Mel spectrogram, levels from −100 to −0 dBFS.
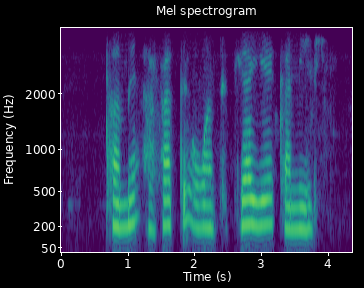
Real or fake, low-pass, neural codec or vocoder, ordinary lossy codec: fake; 3.6 kHz; codec, 24 kHz, 6 kbps, HILCodec; Opus, 24 kbps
